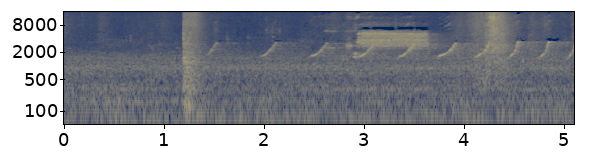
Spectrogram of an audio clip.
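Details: A red-winged blackbird, recorded 30 March 2024, gives a string of short, rising chirps several times a second, with a brief buzzy burst midway and occasional noisy rustles.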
